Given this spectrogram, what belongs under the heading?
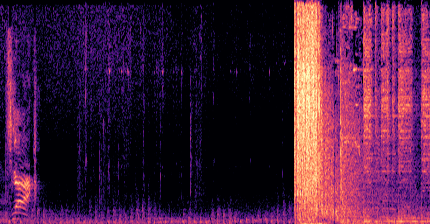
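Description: Rapid gunfire from a firefight in the video game Quantum Break, sharp cracks layered over a busy battle mix, jumping louder and denser about two thirds through, with a voice talking now and then.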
